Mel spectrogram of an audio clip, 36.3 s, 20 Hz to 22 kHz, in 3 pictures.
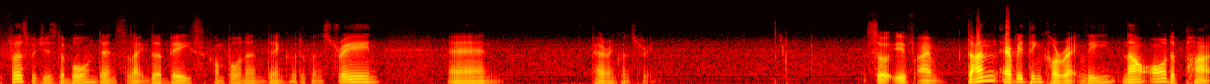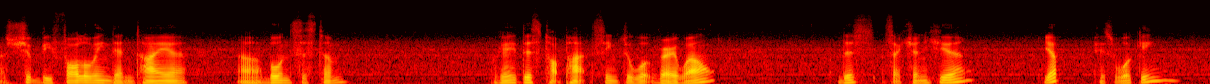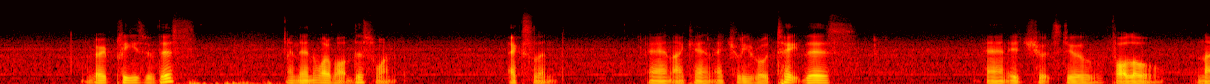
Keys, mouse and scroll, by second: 1.1-6.8 shift+drag, 7.2-7.6 scroll down 1, 7.9 space, 8.1 click, 9.7 scroll down 1, 10.1 alt+middle click, 10.4 alt+click, 11.2 scroll down 1, 11.3 alt+click, 12.2-19.3 alt+drag, 19.3 z, 20.2-26.0 drag, 26.0 click, 26.6 z, 27.5-30.7 drag, 30.7 z, 31.7 r, 33.1 e, 34.0-36.3 drag.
